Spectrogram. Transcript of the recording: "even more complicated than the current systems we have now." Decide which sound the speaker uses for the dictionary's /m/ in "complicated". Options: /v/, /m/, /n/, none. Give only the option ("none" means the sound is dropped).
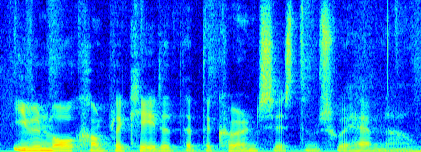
/m/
